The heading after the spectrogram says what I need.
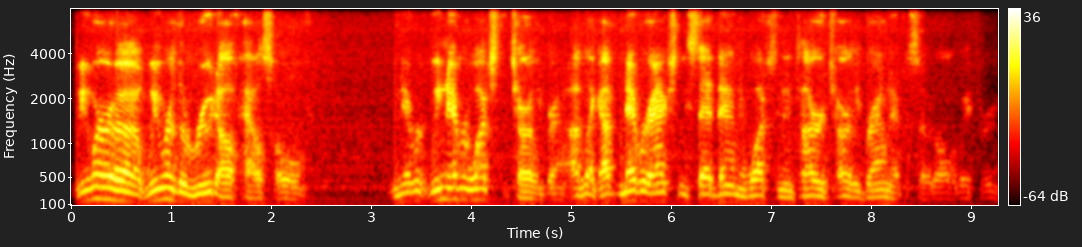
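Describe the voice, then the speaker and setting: A man's voice: medium pitch, animated, fairly quick, a little hiss or hum, rough recording. A man in his forties co-hosting a casual livestream, trading crude joking banter. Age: 40s. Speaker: livestream co-host.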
